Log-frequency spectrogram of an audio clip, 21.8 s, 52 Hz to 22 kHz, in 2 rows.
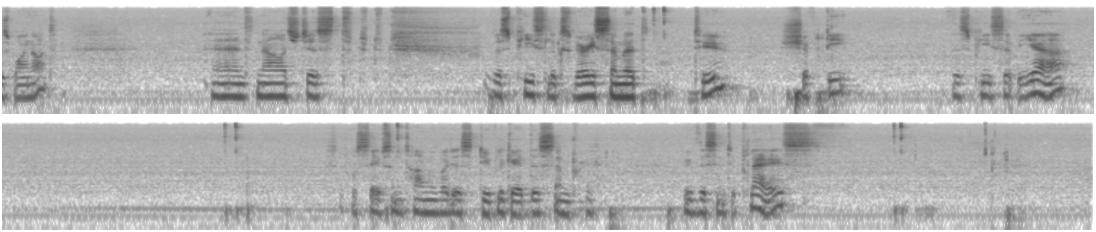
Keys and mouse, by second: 6.7 shift+click, 8.2 shift+d, 14.7 click, 17.2 g, 21.0 r.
